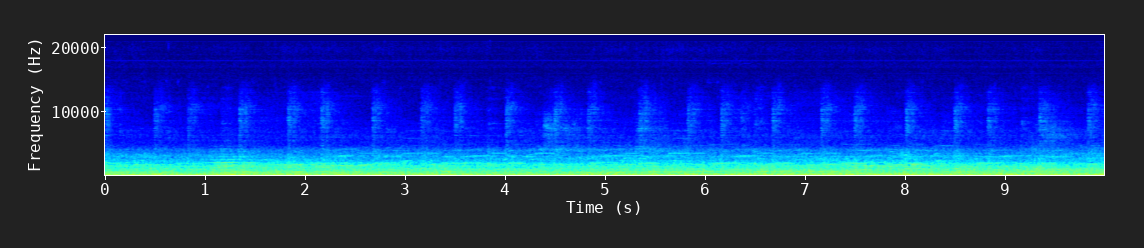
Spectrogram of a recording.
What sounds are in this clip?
music from a fixed source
